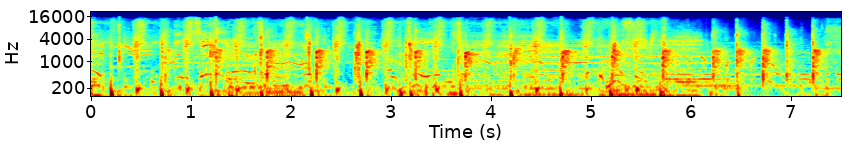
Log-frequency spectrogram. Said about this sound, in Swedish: jo, bara om ni klappar med såklart.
